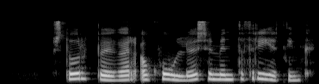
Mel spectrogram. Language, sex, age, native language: Icelandic, female, 20-29, Icelandic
